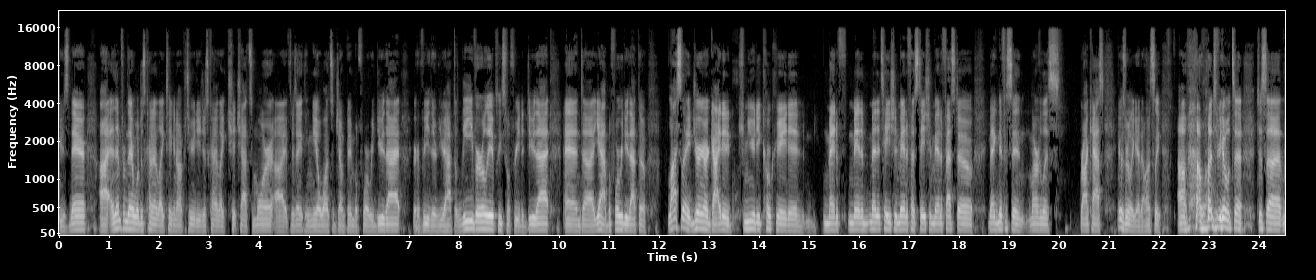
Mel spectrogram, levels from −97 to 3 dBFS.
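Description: At 15.19 s and 20.25 s the background briefly gives way to comfort noise in place of the background, lasting 80 ms and 160 ms. A steady, featureless hiss stands in for the real ambience, about 15 dB and about 12 dB quieter, likely from Opus discontinuous transmission.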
